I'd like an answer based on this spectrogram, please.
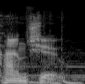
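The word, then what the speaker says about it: Handschuh: german word for glove is hansha which is pronounced like hanshu makes sense to me at one point i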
